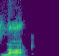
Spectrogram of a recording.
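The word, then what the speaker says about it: CNOC: I guess some people pronounce it C-Nock, but I'm pretty sure it's Nock.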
